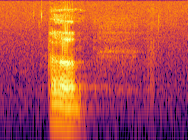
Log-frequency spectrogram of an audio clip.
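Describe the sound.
A single short, voiced throat clearing from someone with a frog in the throat. It is loud and abrupt, then followed by near quiet before a sharp new sound begins at the very end.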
